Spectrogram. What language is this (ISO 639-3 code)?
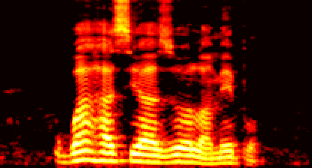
ibo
